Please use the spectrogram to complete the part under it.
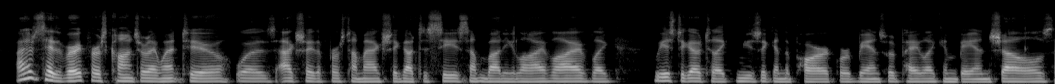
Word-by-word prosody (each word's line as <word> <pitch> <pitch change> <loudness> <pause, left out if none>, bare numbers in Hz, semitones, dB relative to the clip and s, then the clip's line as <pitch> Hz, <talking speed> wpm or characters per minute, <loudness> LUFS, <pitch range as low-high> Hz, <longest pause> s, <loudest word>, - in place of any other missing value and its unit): I 230 - +3
have 295 +2 +4
to - - -6
say 205 -6 +6
the 150 - -1
very 155 +3 +7
first 165 -3 -1
concert 150 -1 +1
I 140 -1 +3
went 140 -2 -1
to 140 -3 0
was 140 -2 -3
actually 145 0 0
the 140 - -4
first 135 -1 -6
time 135 -1 -2
I - - +2
actually 135 0 -2
got 130 -1 +1
to 135 - -7
see 145 +2 -1
somebody 135 -1 -1
live 135 +1 0
live, 135 0 +2
like, 130 0 -3 0.4
we 165 - 0
used 170 -1 0
to 155 - -1
go 145 -1 +3
to, 135 0 -5
like, 130 0 -2
music 140 -1 -4
in 135 - -2
the 130 - -4
park 125 -1 0
where 130 -1 -1
bands 130 0 -3
would 140 -1 -3
pay, 130 -2 -1
like, 130 0 -3
in 130 -1 -2
band 125 0 -1
shells, 130 0 +2
135 Hz, 245 wpm, -26 LUFS, 130-145 Hz, 0.4 s, very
